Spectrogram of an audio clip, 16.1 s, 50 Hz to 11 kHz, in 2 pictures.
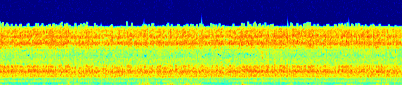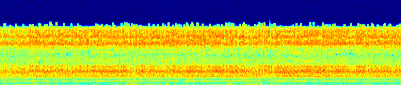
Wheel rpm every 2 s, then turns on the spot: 160, 160, 160, 160, 160, 170, 160, 160.
none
